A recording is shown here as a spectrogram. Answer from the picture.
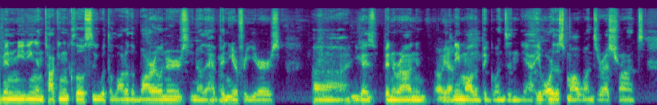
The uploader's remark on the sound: This episode was recorded during normal business hours in the Exhibition Room (speakeasy) for that authentic feel!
